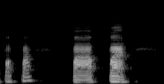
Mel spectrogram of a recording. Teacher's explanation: estas palabras que acabamos de decir llevan acento en la última A. Lo primero que les estoy comentando y demostrando es que tienen dos sílabas, ¿sí?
